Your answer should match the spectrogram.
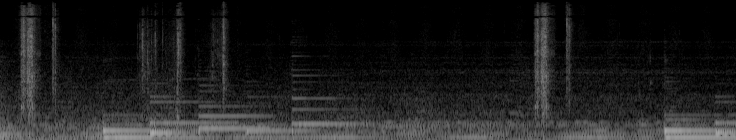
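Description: Camera shutter clicks as photos are taken: a few sharp, brief clicks scattered over steady, sustained droning tones.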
